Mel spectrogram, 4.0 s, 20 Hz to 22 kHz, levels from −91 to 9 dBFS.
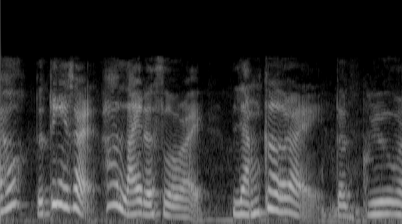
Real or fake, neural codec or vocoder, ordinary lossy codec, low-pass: fake; codec, 16 kHz, 4 kbps, FreqCodec, larger model; none; none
